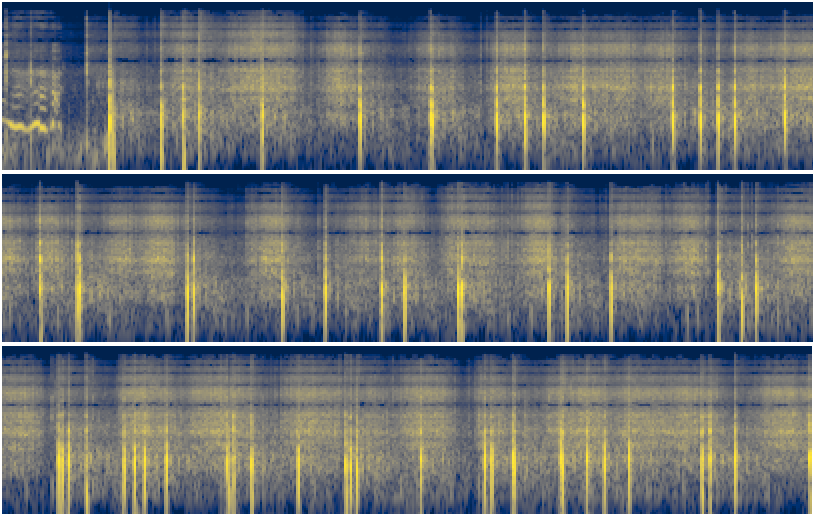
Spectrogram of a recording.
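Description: Fireworks bang and pop in quick bursts.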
